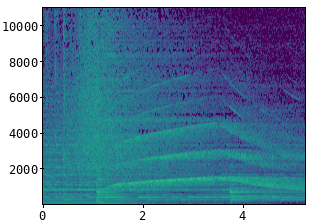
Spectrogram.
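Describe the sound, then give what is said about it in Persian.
An ambulance siren wails loudly, its pitch sweeping up and holding in a long rising-falling tone over a steady low rumble, with no talking. “صدای آژیر شما نوید بخش حضور فرشتگان زمینی است، همان فرشتگانی که با عشق و تعهد در سخت‌ترین لحظات دست یاری به سوی ما دراز می‌کنند.”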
